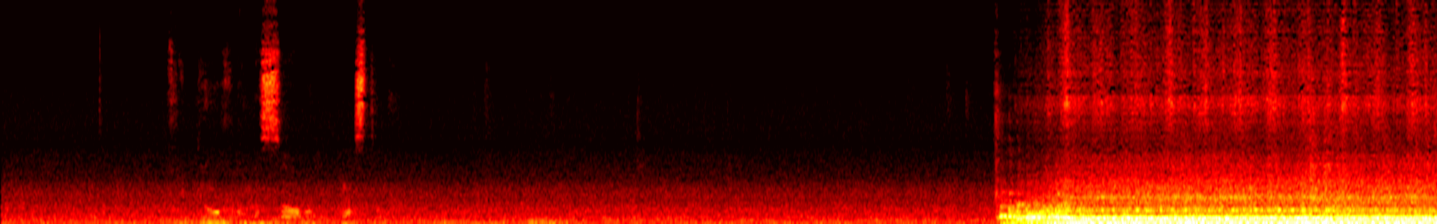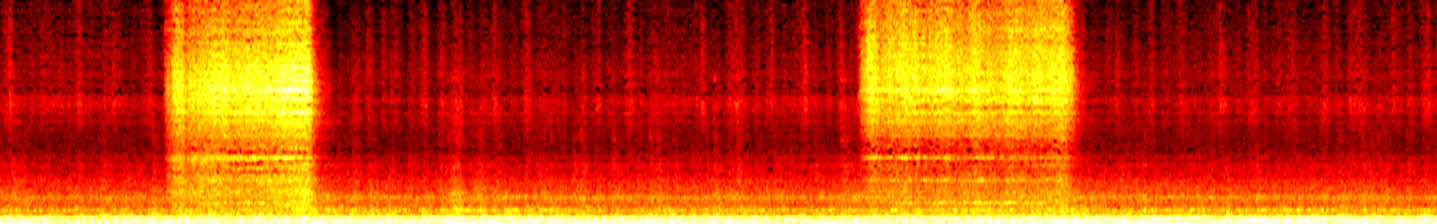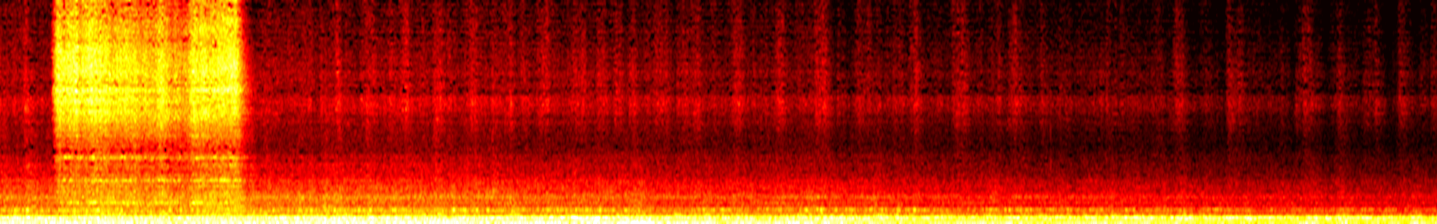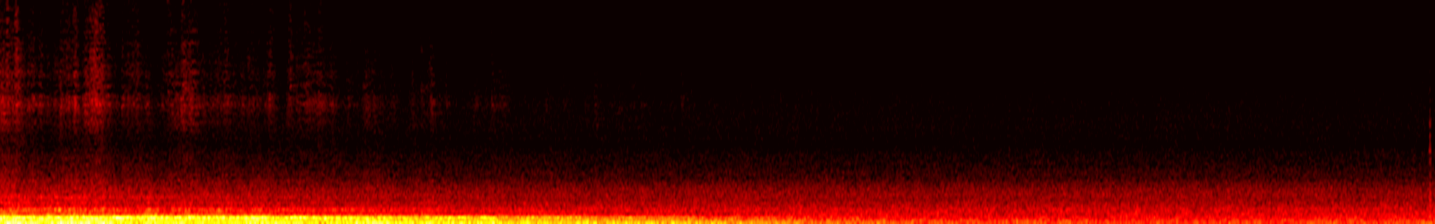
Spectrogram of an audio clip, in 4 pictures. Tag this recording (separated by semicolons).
tools; worktools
